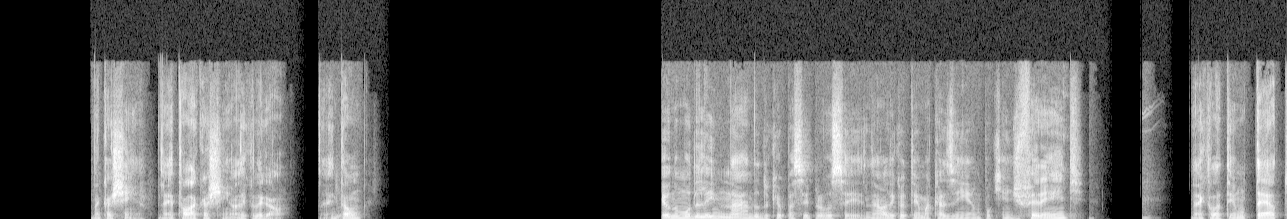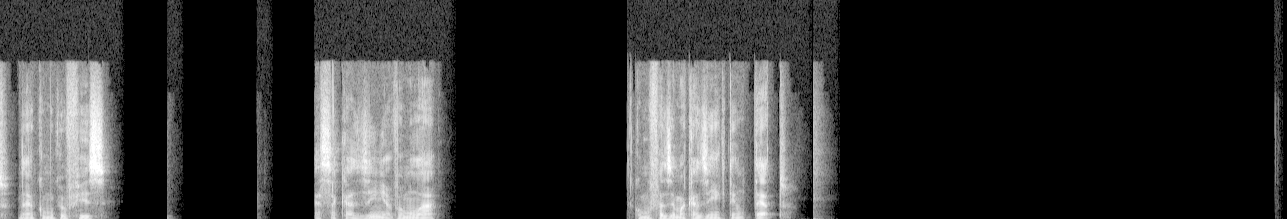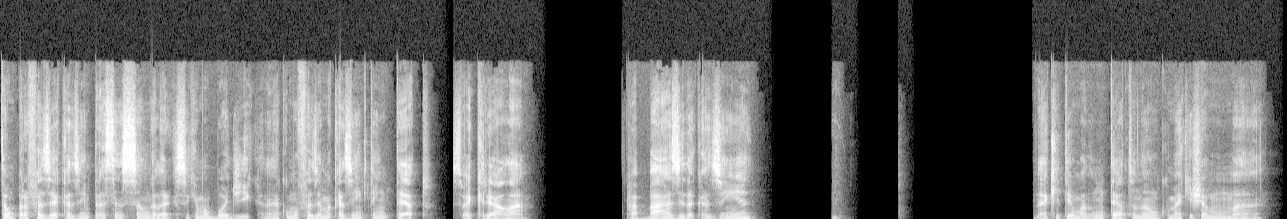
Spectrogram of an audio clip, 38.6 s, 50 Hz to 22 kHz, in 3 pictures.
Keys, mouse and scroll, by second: 0.7 shift+click, 1.4 Tab, 1.6 middle click, 1.9 scroll down 1, 2.1-2.5 middle drag, 2.5 scroll down 3, 2.8-3.6 middle drag, 3.6 shift+d, 16.5-16.9 scroll down 1, 16.9-17.8 middle drag, 17.8 shift+a, 19.4 s, 20.8-21.6 drag, 22.5-24.5 drag, 24.5-26.6 shift+middle drag, 26.6 click, 28.5 middle click, 29.2 g, 30.5 middle click, 31.2 click, 33.0-37.5 middle drag.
